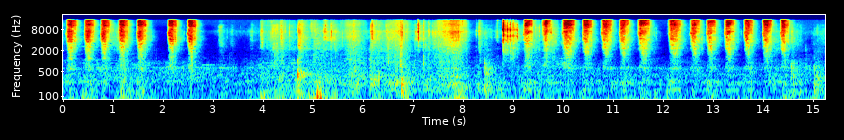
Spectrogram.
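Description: An aerosol spray can hisses in short, rapid bursts, close by.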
